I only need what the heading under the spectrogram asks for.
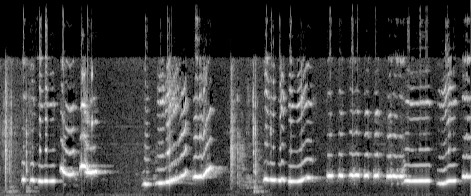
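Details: White-rumped shama singing 'gacor' for lure and tutoring: clear whistled notes with rising sweeps, a couple of short pauses, then a long steady whistle followed by a lower falling one.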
